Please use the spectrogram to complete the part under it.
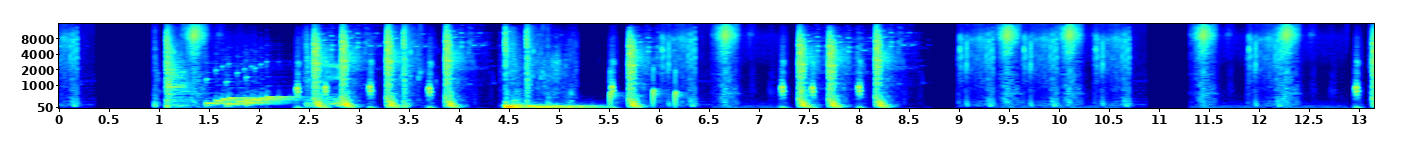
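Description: Game sound effects chime and pop as vases break.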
